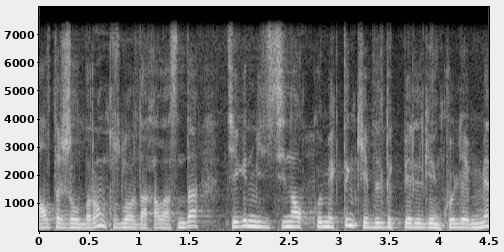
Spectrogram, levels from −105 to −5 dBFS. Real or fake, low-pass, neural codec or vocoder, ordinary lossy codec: real; 7.2 kHz; none; none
